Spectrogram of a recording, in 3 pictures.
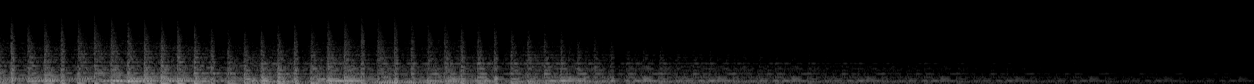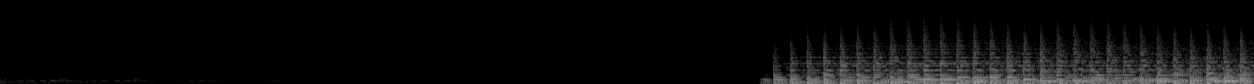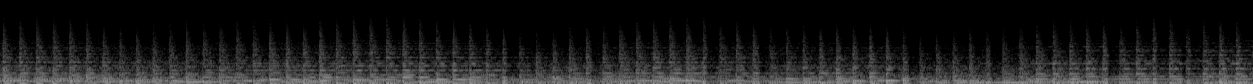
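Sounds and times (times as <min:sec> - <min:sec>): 
bass: 0:00.0 - 0:10.0, 0:20.2 - 0:37.6.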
